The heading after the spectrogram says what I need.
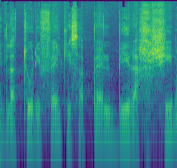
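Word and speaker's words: Bir-Hakeim: la Tourifel qui s'appelle Birim. Normalement, il est devenu Berakaim. Le français disent berak parce que c'est H, on prononce pas H.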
